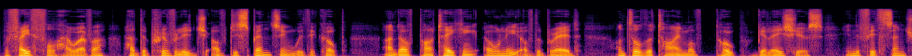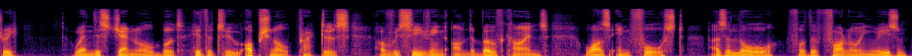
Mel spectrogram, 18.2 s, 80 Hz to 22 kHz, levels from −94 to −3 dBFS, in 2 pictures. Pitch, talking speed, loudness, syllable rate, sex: 95 Hz, 160 wpm, -20 LUFS, 5.3 syllables/s, male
